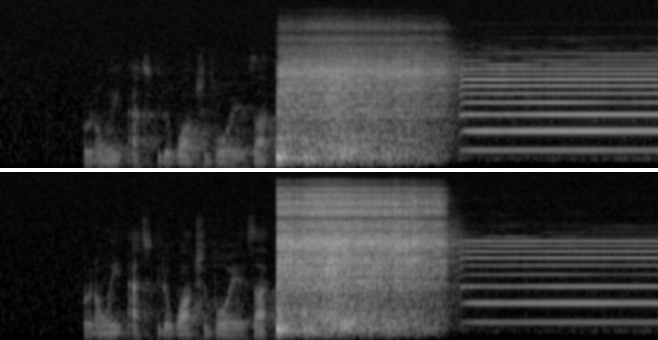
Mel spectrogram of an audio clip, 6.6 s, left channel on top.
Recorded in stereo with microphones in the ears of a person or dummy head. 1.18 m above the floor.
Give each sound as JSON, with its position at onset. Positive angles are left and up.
{"t": 0.8, "sound": "a man speaking", "side_deg": -30, "distance_m": 2.0}
{"t": 2.8, "sound": "breaking glass", "side_deg": -35, "distance_m": 1.7}
{"t": 4.6, "sound": "a violin", "side_deg": 25, "distance_m": 1.6}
